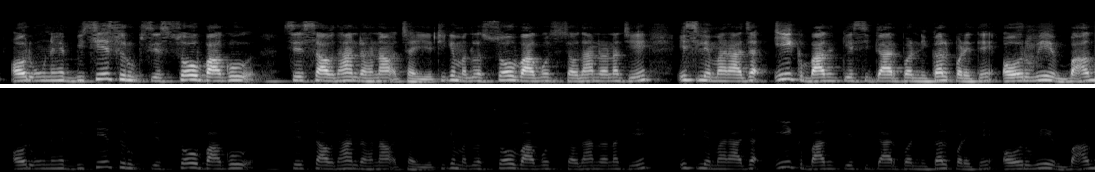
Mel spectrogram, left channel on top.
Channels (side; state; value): right; quieter; 31.7 dB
